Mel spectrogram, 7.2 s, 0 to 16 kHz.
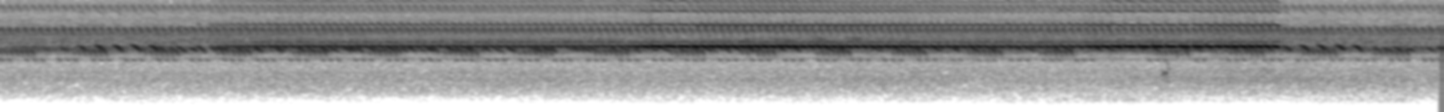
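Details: Bell crickets and crickets in Narita, Chiba Prefecture, Japan: a close caller's loud pulsed trill rises twice over a steady high insect chorus, then cuts off near the end, recorded on a TASCAM Portacapture X8.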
